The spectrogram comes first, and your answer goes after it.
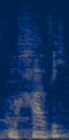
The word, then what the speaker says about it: Mojave: Mojave, or I don't know how to pronounce it. Mojave.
